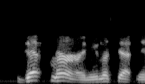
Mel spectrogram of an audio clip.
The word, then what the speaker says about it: Detmer: It's Detmer, okay? Rhymes with fur. Think incense and myrrh. Detmer.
